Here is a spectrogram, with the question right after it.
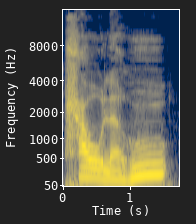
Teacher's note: Now be careful here, you have 2 types of ha, which we haven't covered. So we have the first ha, which is a middle throat, and the next ha is the bottom throat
